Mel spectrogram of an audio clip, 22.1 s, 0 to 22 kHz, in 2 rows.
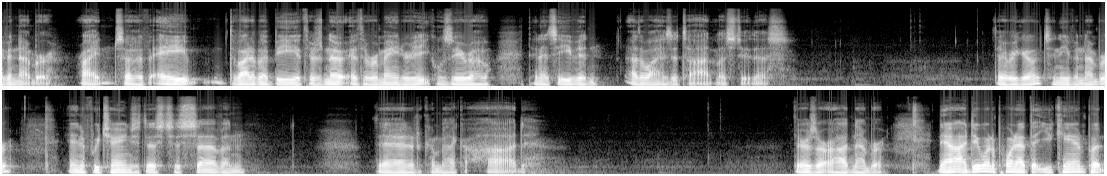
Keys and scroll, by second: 13.2 typing.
